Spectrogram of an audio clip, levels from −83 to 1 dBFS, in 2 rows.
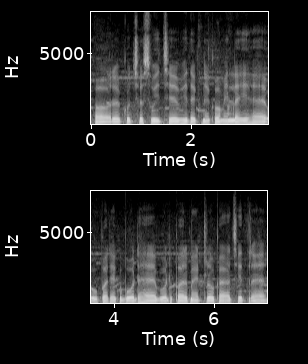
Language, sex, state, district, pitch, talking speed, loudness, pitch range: Hindi, male, Bihar, West Champaran, 110 Hz, 160 wpm, -16 LUFS, 105-110 Hz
